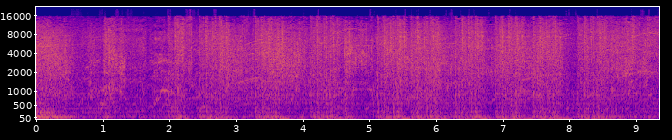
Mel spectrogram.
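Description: Dense, rapid gunfire from the video game Dead Space 3 crackles in a continuous loud barrage with booming impacts, almost no speech above it.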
